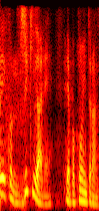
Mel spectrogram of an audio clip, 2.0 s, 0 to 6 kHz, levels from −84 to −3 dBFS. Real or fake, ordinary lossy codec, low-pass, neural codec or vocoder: fake; AAC, 24 kbps; 5.4 kHz; codec, 24 kHz, 0.9 kbps, WavTokenizer, large speech release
